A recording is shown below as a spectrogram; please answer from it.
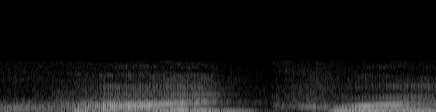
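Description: Voices slowed down by slow-motion playback, deep and drawn out, with a pitch that bends up and down. There are two long stretches, the first starting about a second in and the second near the end.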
